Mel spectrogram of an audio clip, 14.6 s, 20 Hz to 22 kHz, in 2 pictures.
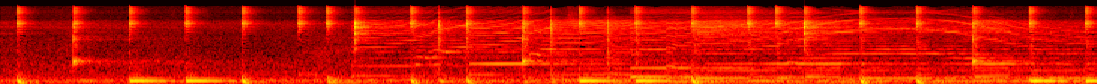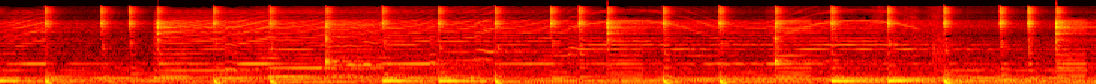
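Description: Instrumental intro of a song, plucked guitar over a steady beat, played back through a JBZ 107 trolley karaoke speaker with a 25 cm woofer as a listening test.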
